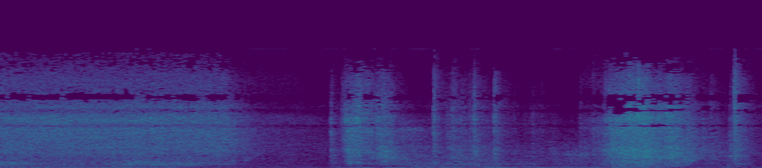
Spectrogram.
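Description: A steady hiss lasting nearly two seconds, then a few sharp light clicks, and a second, louder burst of hiss about a second before the end.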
